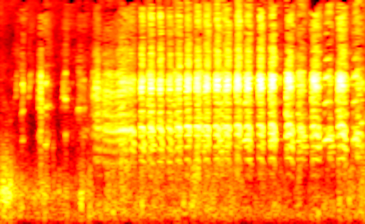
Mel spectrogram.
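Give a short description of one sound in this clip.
Guineafowl cackle loudly in a fast, rattling chatter.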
